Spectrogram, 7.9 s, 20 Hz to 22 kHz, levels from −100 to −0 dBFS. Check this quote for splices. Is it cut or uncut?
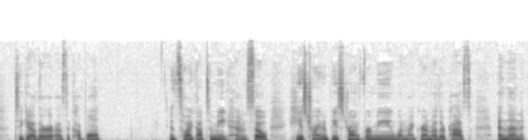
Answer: uncut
